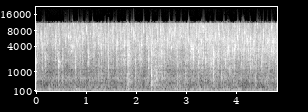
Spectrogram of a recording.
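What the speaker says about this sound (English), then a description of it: "I'm just gonna take a little spoon here and we're gonna drop it right into the oil" Falafel balls fry in hot oil, dropped in by spoon a few at a time, giving a steady, close, dense crackling sizzle that holds evenly throughout with no voices.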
